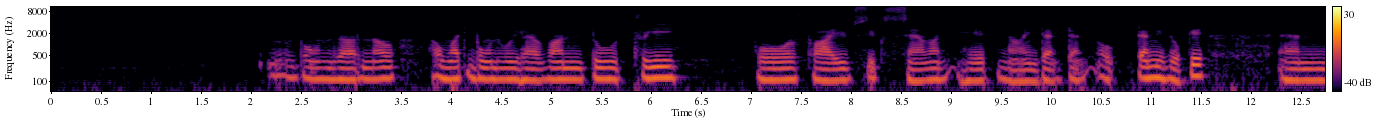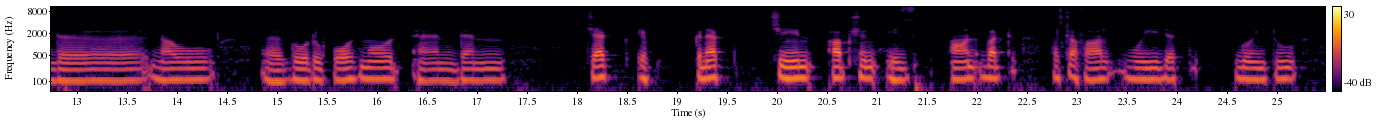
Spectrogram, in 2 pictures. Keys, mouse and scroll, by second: 0.3 click, 1.4 click, 2.2-2.8 scroll up 2, 2.8 click, 3.5 middle click, 5.8 middle click, 10.3 scroll down 1, 10.4 middle click, 11.2 middle click, 12.2 middle click, 14.3 ctrl+Tab, 17.3-17.9 scroll down 3, 18.2-18.6 scroll up 3, 18.6 middle click, 21.5-22.1 scroll down 2, 22.3 ctrl+Tab, 23.6-24.7 scroll down 2, 24.7-25.3 scroll down 1.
